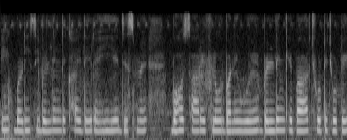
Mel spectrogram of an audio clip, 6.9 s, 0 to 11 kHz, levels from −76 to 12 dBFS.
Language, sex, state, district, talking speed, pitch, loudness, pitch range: Hindi, female, Uttar Pradesh, Varanasi, 180 wpm, 240 Hz, -17 LUFS, 235-245 Hz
